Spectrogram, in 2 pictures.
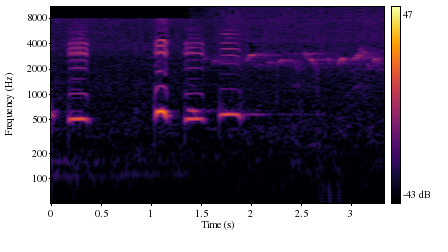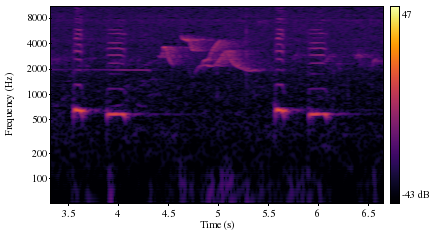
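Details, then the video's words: A cuckoo repeats its two-note 'cu-ckoo', the first note higher and the second lower, about every two seconds, with faint chirps from other birds behind it. Cuckoo. "The cuckoo sound"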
